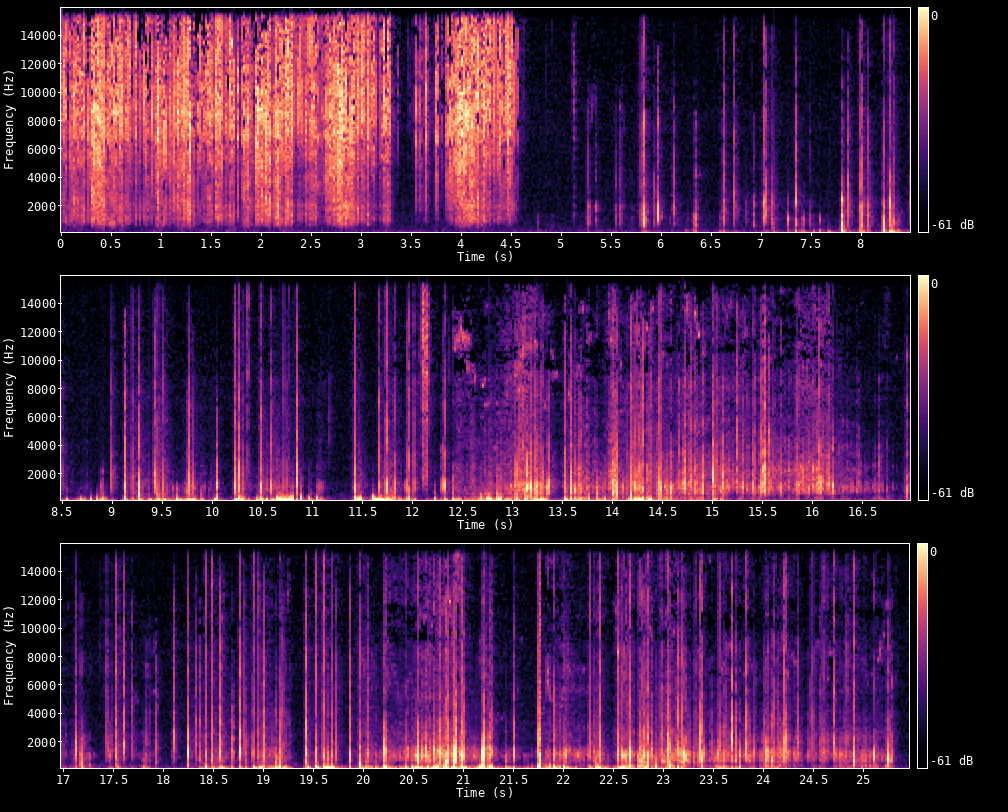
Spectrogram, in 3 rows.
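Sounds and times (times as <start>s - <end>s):
tapping and scratching: 5.2s - 25.4s.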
